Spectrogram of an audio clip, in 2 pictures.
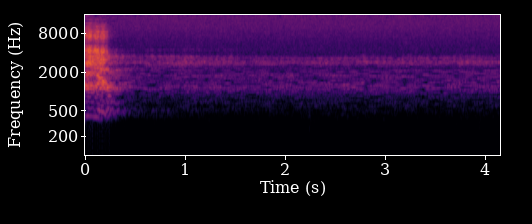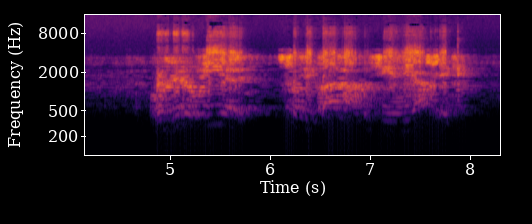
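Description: A thin voice with no low end, as if from a small speaker or radio, comes in two stretches about five and six seconds in, over a steady hiss.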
